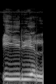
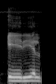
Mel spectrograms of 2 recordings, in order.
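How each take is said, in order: First: The first vowel is a long 'ee' sound. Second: The first vowel is an open 'eh' sound. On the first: The speaker calls it wrong. "अब इसे ईरियल नहीं पढ़ोगे" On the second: The speaker calls it right. "अब इसे एरियल पढ़ोगे"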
